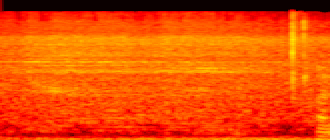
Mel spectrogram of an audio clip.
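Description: Steady low background hum with hiss, and one short light click near the end.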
